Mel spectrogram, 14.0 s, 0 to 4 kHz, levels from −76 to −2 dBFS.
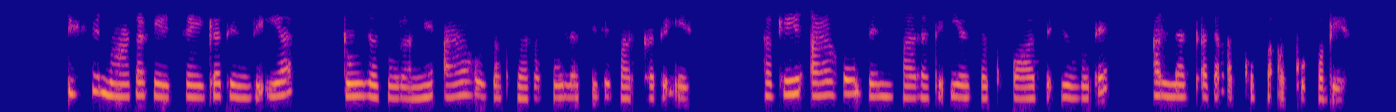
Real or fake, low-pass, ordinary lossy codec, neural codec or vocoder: fake; 3.6 kHz; MP3, 24 kbps; codec, 44.1 kHz, 2.6 kbps, DAC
